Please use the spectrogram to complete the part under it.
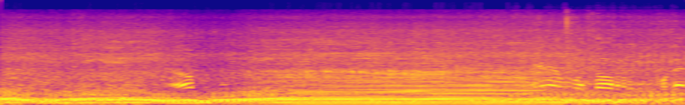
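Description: A motorcycle engine running close by at a market-side motorcycle shop, with a steady low rumble and brief revving swells. Voices and market chatter carry over it.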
